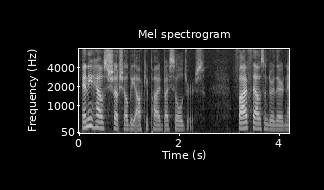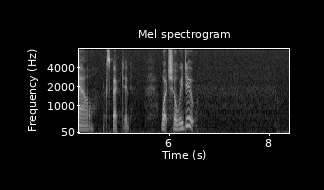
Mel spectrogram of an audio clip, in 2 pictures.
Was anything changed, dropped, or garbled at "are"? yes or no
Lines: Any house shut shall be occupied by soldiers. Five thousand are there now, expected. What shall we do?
no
